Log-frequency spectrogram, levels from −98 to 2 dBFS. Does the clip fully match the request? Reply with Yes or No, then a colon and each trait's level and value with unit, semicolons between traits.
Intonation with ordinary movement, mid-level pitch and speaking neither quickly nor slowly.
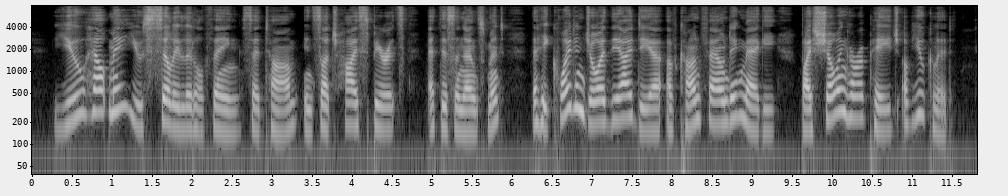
No: wide, 6.1 semitones; medium, 180 Hz; average, 160 wpm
